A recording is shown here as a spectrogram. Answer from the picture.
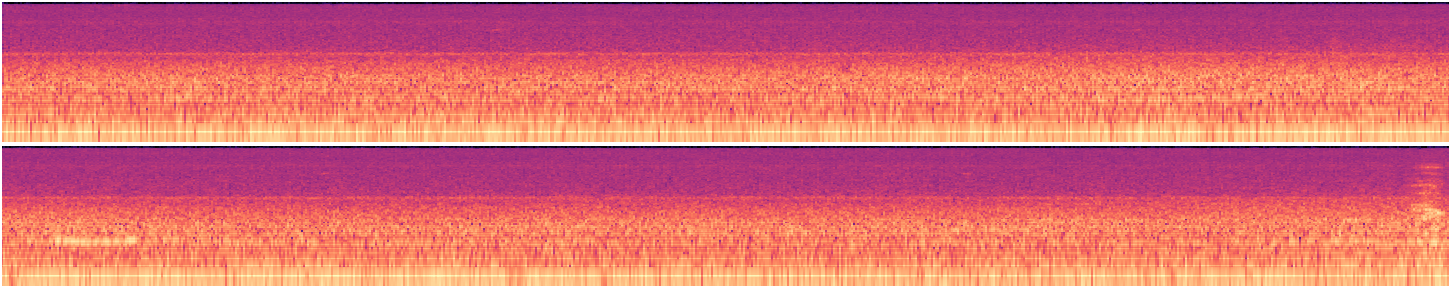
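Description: Steady background noise with a low hum and a thin, steady high tone, and one faint, brief low tone about nine and a half seconds in.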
